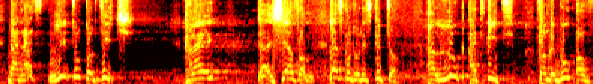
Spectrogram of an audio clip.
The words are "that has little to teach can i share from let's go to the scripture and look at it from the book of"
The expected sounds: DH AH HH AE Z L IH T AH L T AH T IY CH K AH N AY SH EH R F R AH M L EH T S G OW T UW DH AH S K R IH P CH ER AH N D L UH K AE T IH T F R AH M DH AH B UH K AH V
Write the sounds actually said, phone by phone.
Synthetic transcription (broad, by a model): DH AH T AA S L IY T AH L T AH T IY CH K AH N AY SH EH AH F R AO M L EH T S G OW T UW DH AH S K R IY P CH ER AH N L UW K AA T IH T F R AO M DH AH B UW K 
